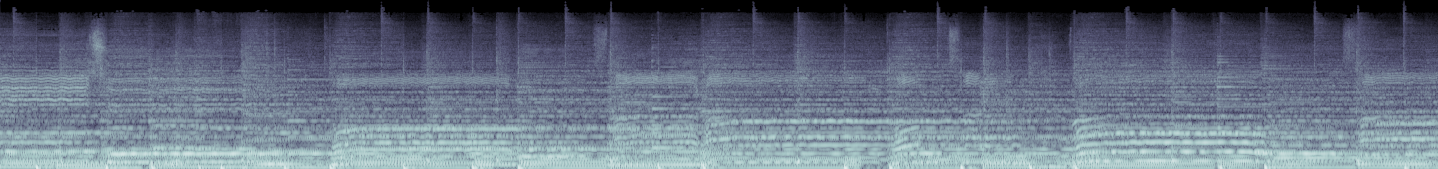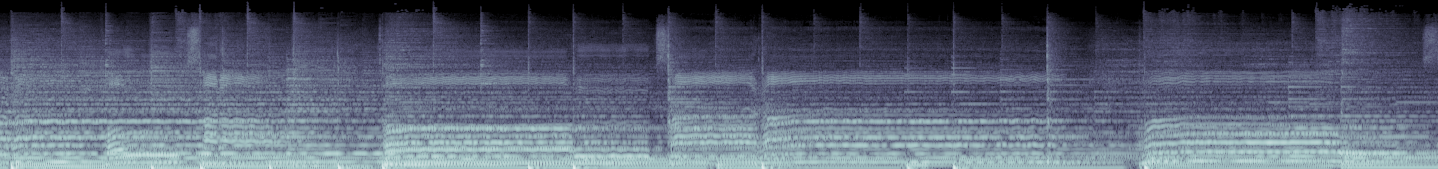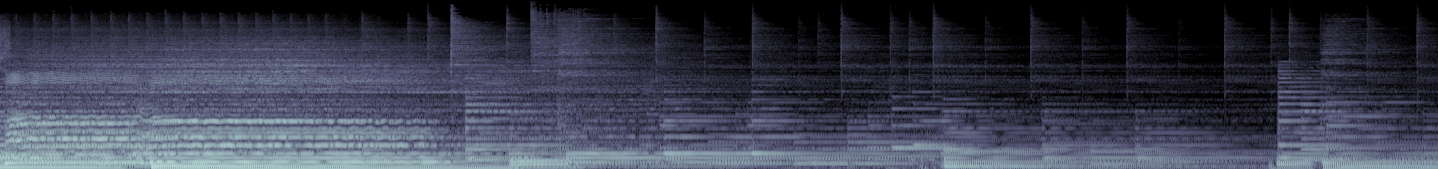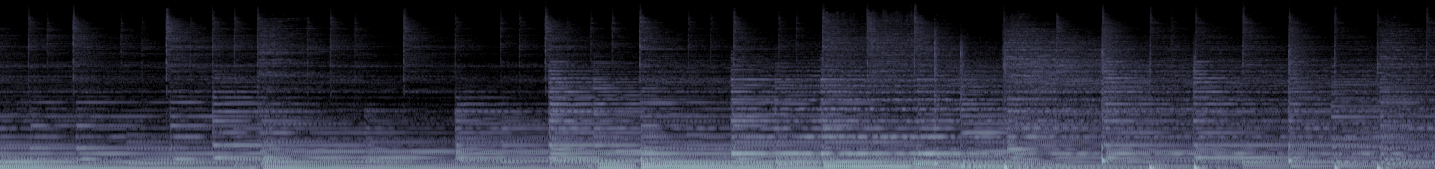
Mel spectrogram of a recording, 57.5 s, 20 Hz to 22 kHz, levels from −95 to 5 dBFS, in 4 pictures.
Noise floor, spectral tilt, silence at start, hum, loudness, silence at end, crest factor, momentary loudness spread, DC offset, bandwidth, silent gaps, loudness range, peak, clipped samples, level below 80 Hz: -46 dBFS; -7 dB/octave; 0 s; none; -15 LUFS; 0.45 s; 16 dB; 23 LU; under 0.1%; 15 kHz; none; 23 LU; 0 dBFS; under 0.1%; -24 dBFS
